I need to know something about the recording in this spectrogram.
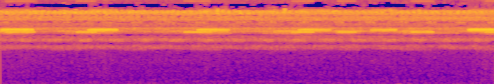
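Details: Steady high cricket trilling from a misty field, several overlapping callers forming a continuous shimmer, with louder chirp phrases rising and fading every second or so.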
